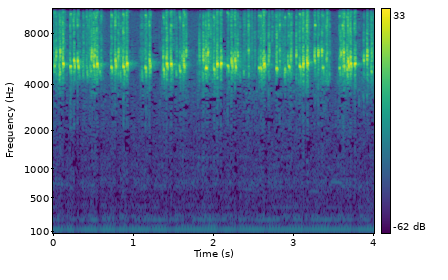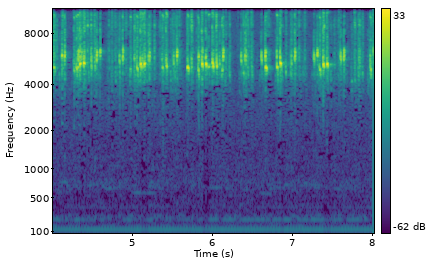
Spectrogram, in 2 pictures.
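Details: Chorus of live crickets: piercing, pulsed chirping in tight repeated bursts with tiny breaks, steady throughout, plus a soft low drone in the background.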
